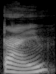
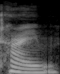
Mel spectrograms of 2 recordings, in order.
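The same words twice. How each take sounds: First: The t is plain and unaspirated. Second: The t is breathy and aspirated. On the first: The speaker calls it wrong. "Not টাইম" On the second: The speaker calls it right. "এটার pronunciation হবে টাইম ... টয়ের উচ্চারণ ঠয়ের মতো হয়"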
